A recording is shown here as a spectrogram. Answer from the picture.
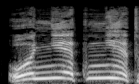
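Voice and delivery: high, loud cry of denial; exclaiming. A narrator's reading. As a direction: cry out in agitated refusal. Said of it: "воскликнула она". (взволнованно восклицая)

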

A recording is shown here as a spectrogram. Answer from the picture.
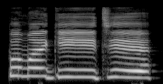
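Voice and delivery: high, loud, long-drawn cry; screaming for help. A narrator's reading. Attacked girl to the village, screamed plea. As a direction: call out high to the whole village. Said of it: "на всю деревню закричала Таисия".

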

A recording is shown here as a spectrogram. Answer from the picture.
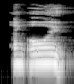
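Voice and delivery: put-on high, anxious little-girl call; frightened call. A narrator's reading. Trembling girl to her bleeding friend, frightened call. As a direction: call to him in fear. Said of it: "Cô run rẩy".

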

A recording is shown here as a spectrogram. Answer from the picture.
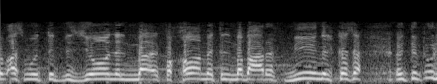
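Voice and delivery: ordinary delivery

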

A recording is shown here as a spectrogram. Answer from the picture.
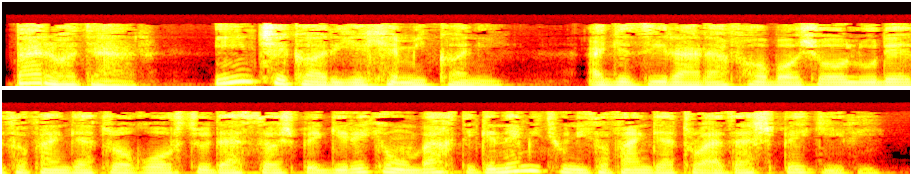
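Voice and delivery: a wife scornfully daring the soldier to look; defiant wife. Acted. Shahru mocks the gunman.

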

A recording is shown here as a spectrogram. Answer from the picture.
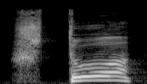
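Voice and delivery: high, incredulous what; acted astonishment; stunned question. A narrator's reading. Commander stunned by the claim.

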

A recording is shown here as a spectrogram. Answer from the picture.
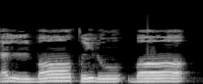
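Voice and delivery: الباطل said with a heavy ba; the mistaken الباطل, its ba made emphatic; wrong heavy ba. Shown as a demonstration. Teacher to students, showing a wrongly heavy ba. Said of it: "ليست".

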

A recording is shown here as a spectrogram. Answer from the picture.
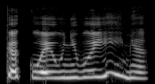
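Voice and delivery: put-on drunkenly smitten, stretched out high; dreamy tipsy gushing. A narrator's reading. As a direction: swoon over the name. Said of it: "продолжала я опускать розовые пузыри".

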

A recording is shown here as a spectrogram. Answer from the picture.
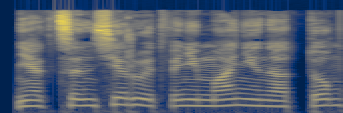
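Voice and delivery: plain reading voice

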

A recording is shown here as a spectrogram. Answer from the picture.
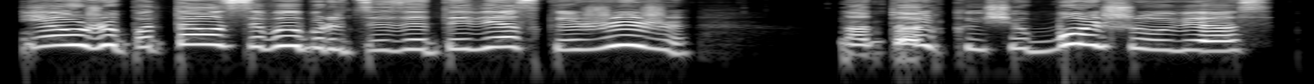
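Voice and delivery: high, loud cartoon explaining; squeaky pencil character. A narrator's reading. Pencil explaining his plan to friends, squeaky. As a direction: chatter it in a little squeaky voice.

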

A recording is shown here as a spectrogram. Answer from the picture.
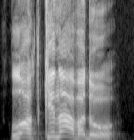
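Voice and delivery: high, carrying order; shouted command. A narrator's reading. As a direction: call the order over the deck. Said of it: "раздалась команда Йола".

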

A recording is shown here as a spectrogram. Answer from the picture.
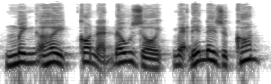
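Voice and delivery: high-pitched, lightly acted wailing mother; tearful lament. A narrator's reading. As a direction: call out to a lost child in grief. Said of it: "Chị khóc lóc quỳ xuống rồi bảo".

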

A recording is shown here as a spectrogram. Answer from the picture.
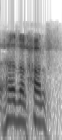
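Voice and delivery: normal talking voice

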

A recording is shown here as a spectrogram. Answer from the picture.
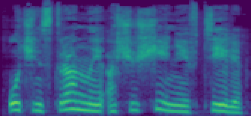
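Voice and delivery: ordinary delivery

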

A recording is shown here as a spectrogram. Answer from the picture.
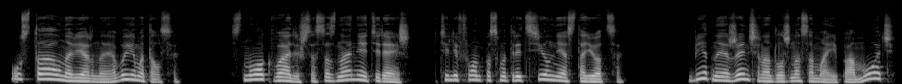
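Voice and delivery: high mock-pitying woman; sarcastic young woman. Lana's sarcastic voice.

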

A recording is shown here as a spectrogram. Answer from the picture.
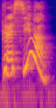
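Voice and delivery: high, pleased question; happy question. A narrator's reading. Mama Mu asks crow for praise, high and happy. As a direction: ask high, hoping for approval. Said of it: "Она была счастлива".

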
